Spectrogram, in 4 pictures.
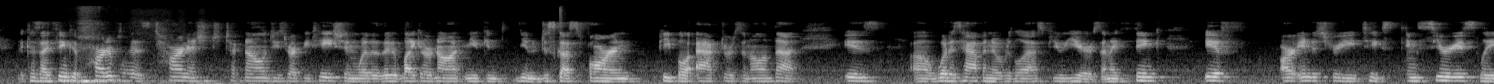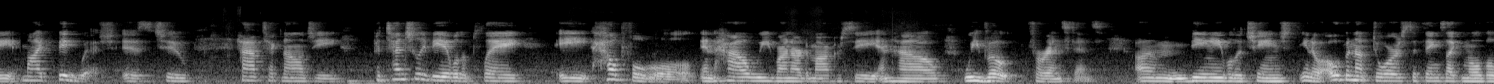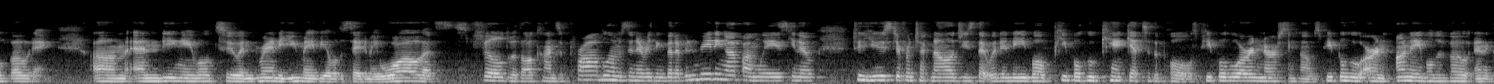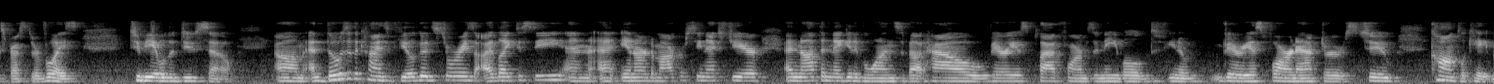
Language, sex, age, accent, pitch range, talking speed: English, female, 30-49, American, 145-170 Hz, 200 wpm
